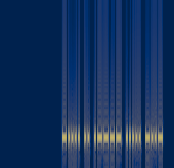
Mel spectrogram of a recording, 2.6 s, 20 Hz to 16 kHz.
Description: Morse code, heard as a keyed tone, about 51 wpm, 700 Hz. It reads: 6I15X
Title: Code Groups - 5 Letter:Numbers - 50wpm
